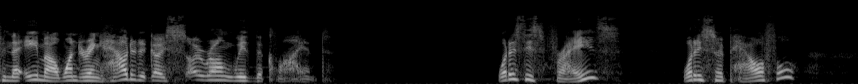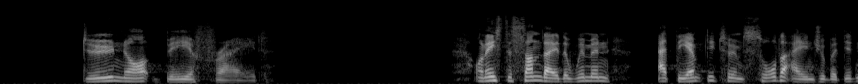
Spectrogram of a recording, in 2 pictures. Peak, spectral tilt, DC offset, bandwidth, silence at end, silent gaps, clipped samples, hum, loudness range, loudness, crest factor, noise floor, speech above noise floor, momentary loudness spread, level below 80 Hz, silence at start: -6 dBFS; -5.5 dB/octave; under 0.1%; 10.5 kHz; 0.05 s; none; under 0.1%; none; 6 LU; -28 LUFS; 24 dB; -74 dBFS; 46 dB; 14 LU; -78 dBFS; 0 s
